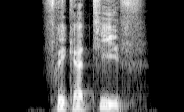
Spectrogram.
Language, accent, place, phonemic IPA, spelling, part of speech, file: German, Germany, Berlin, /fʁikaˈtiːf/, Frikativ, noun, De-Frikativ.ogg
- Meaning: fricative (consonant)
